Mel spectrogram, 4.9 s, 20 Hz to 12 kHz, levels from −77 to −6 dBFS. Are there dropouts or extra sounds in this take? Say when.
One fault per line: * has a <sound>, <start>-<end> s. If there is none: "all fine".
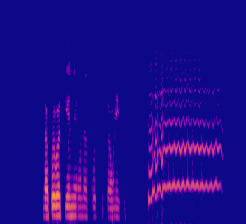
* has a laugh, 2.9-4.5 s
